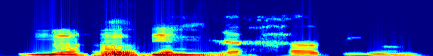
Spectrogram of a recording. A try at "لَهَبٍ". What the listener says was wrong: بڑی ہا کا ساؤنڈ آ رہا ہے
